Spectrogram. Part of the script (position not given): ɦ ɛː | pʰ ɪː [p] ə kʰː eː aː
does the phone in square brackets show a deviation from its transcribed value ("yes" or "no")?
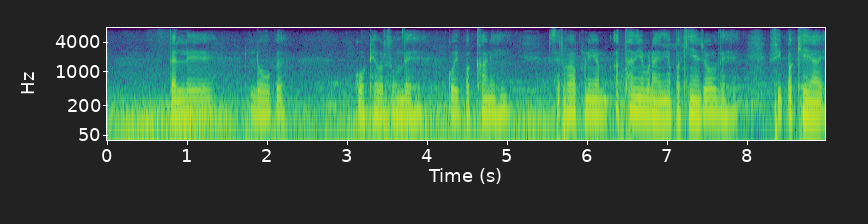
no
